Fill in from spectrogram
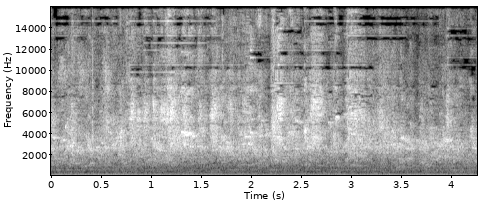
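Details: Rainbow budgerigars, males and females, in an excited mating chorus keep up a dense, scratchy, high warbling chatter with squeaky notes over a steady low electrical hum.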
